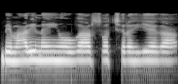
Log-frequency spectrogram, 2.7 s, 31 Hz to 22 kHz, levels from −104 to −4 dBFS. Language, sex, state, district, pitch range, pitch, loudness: Hindi, female, Bihar, Sitamarhi, 190-195 Hz, 195 Hz, -17 LUFS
